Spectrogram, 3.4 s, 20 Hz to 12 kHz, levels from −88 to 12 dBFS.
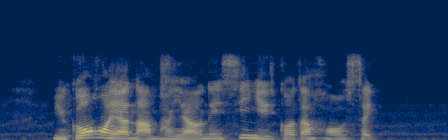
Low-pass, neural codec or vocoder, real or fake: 7.2 kHz; codec, 16 kHz, 16 kbps, FunCodec, trained on LibriTTS, 50 frames a second; fake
